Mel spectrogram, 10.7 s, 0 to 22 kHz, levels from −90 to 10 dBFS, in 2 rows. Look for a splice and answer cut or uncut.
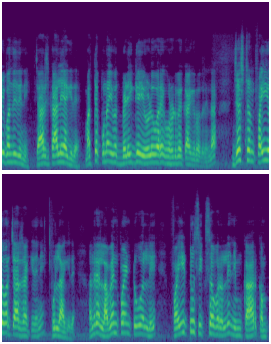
uncut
